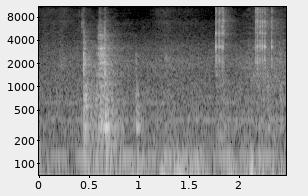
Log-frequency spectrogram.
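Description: A 13 mm ratchet loosens the battery tie-downs on a Jeep Wrangler TJ: a few short bursts of clicking and metallic rubbing, close by, quiet, with pauses between turns and no talking.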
